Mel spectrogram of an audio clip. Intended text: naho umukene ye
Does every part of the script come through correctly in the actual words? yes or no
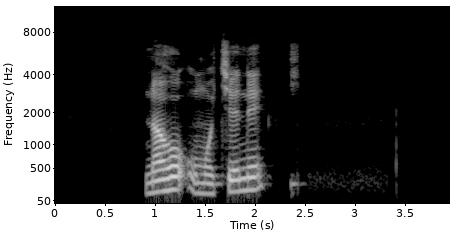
yes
